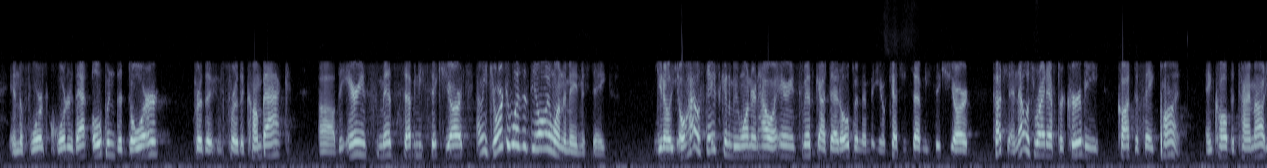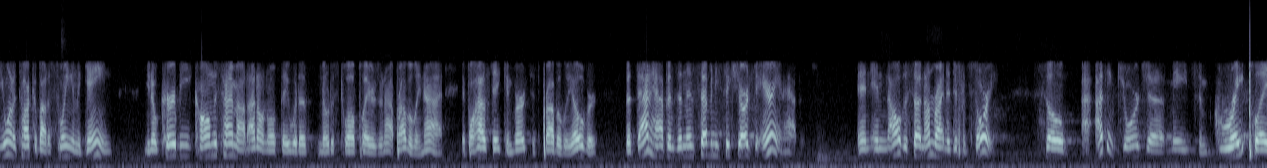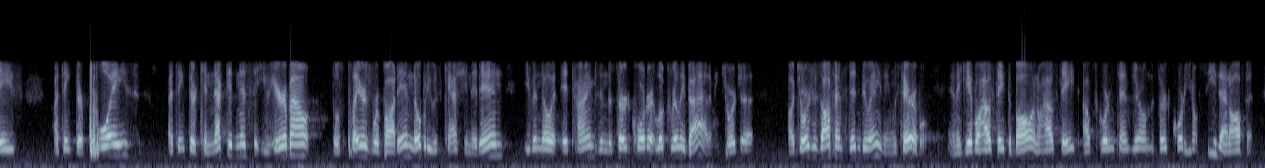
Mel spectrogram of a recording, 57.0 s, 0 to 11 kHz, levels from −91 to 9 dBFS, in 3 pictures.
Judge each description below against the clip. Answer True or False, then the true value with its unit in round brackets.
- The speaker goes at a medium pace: False (215 wpm)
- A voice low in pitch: False (170 Hz)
